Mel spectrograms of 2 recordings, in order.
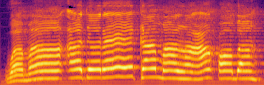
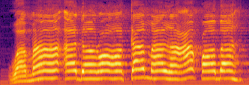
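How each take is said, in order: First: The vowel in adraka is tilted toward e. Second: The vowel in adraka is an open a. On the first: "qasr dari mad dengan imalah al-kubra pada adraka" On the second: "qasr dari majaiz, maka dibaca dua harokat saja"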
